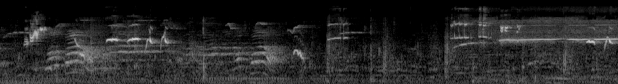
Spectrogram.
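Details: Oriental magpie-robin singing and chattering while spreading its tail: a rich, fast mix of sweet whistles, short slurred notes and harsh chatters, then sustained high, ringing whistled notes with scratchy overtones.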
